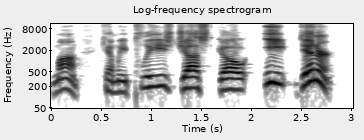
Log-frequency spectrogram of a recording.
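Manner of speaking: angry, loud, rising, drawn-out furious pleading. Retelling a long errand that made dinner late: imitating own furious plea. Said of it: "I am furious".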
